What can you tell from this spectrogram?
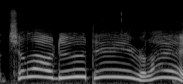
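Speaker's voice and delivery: high-pitched exasperated plea to relax; mock calming down. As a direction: tell them to chill, voice pushed way up. Acted reply to screaming wife.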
